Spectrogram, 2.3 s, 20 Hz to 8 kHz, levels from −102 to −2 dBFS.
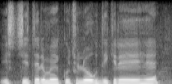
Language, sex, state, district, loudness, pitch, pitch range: Hindi, male, Jharkhand, Ranchi, -15 LUFS, 155 Hz, 155-165 Hz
